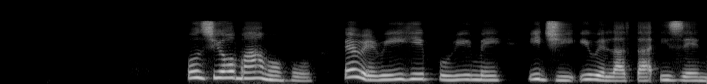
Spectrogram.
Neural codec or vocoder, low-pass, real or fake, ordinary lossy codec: codec, 16 kHz, 0.3 kbps, FocalCodec; none; fake; none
